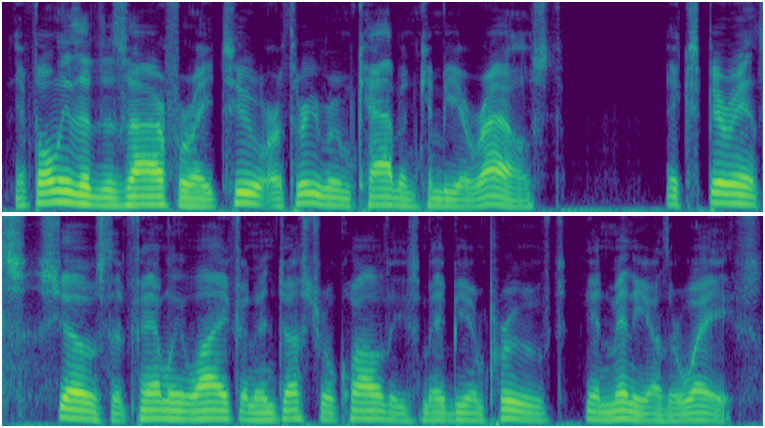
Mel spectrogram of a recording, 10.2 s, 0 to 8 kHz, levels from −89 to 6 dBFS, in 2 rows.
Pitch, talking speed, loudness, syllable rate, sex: 105 Hz, 170 wpm, -17 LUFS, 5.4 syllables/s, male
